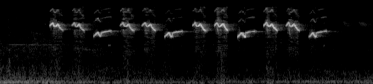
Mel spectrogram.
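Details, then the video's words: Lively male cinereous tit delivering 'gacor ngeplonk' song: about a dozen bright, high, slurred two-note phrases repeated evenly over nearly three seconds, with only a faint low hum behind. "GELATIK BATU JANTAN LAGI ONFIRE...GACOR NGEPLONK"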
